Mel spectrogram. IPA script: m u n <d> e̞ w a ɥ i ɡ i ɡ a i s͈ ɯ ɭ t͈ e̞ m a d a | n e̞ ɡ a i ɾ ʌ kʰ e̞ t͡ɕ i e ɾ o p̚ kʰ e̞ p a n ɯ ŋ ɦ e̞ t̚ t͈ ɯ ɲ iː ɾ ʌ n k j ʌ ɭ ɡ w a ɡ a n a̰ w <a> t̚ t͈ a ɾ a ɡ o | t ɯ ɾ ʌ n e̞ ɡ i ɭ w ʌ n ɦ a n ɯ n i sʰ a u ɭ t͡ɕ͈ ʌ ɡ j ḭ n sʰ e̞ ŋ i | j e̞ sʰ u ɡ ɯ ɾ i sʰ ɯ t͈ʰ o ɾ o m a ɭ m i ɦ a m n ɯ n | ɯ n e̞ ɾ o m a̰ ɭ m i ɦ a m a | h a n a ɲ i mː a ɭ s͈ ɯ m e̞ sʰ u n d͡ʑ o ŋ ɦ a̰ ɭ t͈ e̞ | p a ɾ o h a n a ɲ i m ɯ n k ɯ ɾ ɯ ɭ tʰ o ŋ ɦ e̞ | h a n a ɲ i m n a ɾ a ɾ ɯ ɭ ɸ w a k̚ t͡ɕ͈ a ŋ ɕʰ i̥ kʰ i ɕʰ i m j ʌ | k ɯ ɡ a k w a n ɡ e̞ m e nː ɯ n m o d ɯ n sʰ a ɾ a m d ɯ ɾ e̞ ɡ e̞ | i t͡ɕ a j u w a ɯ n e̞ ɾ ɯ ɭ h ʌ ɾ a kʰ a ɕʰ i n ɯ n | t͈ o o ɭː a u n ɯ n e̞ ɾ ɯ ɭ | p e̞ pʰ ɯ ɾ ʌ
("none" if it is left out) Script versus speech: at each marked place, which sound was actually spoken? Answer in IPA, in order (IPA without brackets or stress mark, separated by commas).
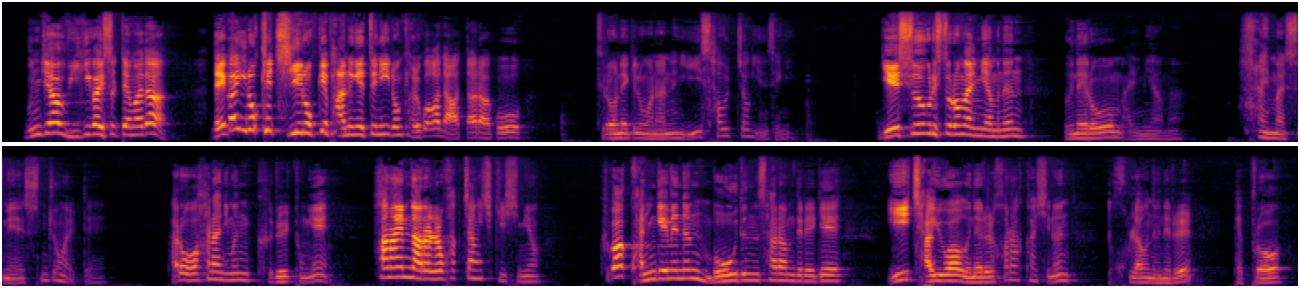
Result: d͡ʑ, a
